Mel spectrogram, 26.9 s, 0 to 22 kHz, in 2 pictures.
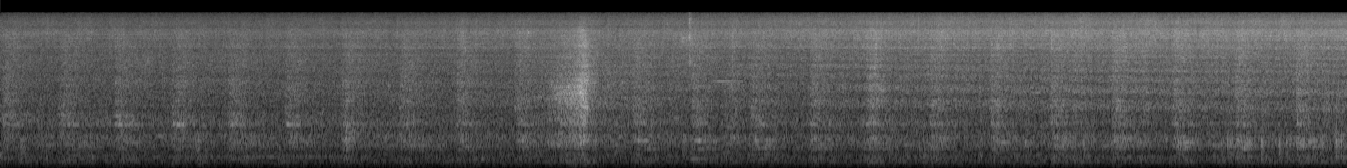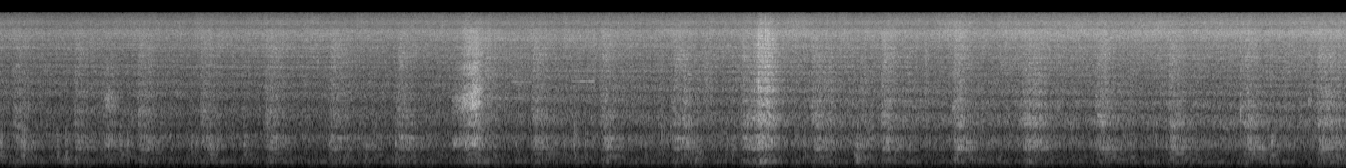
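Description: Finnish Hr1 steam locomotive No. 1009 drawing slowly past at low speed, its steam hissing steadily over an even, pulsing beat that grows louder as the engine comes near. A few sharp metallic clanks stand out about six, eighteen and twenty-one seconds in.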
